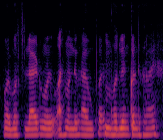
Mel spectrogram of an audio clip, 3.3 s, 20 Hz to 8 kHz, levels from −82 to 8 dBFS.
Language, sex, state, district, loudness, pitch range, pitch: Hindi, male, Chhattisgarh, Raigarh, -34 LUFS, 130-140 Hz, 135 Hz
